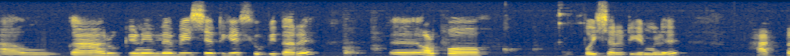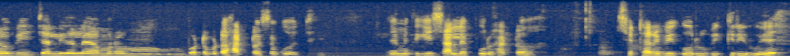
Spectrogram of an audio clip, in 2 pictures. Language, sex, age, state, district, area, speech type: Odia, female, 30-45, Odisha, Cuttack, urban, spontaneous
